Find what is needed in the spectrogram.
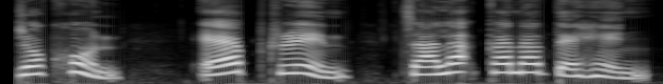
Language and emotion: Santali, neutral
